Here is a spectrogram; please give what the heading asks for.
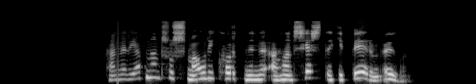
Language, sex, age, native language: Icelandic, female, 30-39, Icelandic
